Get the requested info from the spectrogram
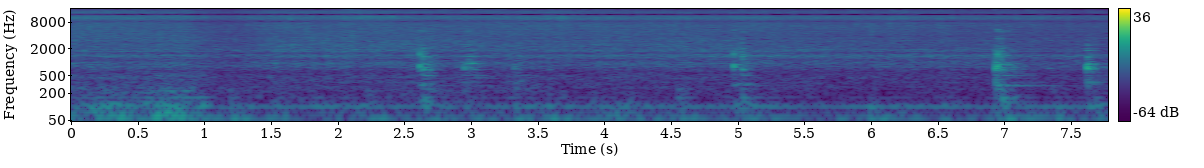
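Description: Butter and blended green seasoning sizzling in a frying pan while being stirred with a wooden spoon. The spoon knocks sharply against the pan a few times in the second half.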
